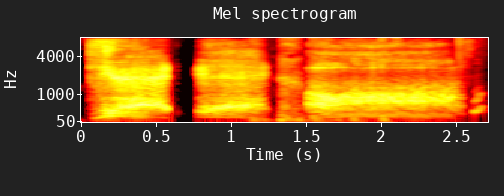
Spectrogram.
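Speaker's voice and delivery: very low, drawn-out demon growl; demonic voice. Retold or imitated. Retelling a partner's sudden possession, slow demon voice from hell. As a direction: stretch it out in a mock possessed voice, far below your own. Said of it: "voice that came out from the depths of hell".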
